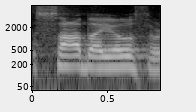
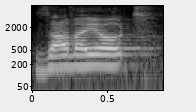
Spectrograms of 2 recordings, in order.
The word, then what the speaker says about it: Sabaoth: And so it is pronounced Sabaoth or something similar to that. I spell it S-A-B-A-O-T-H. Sabaoth, Zavayot. It's somewhere in that pronunciation.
